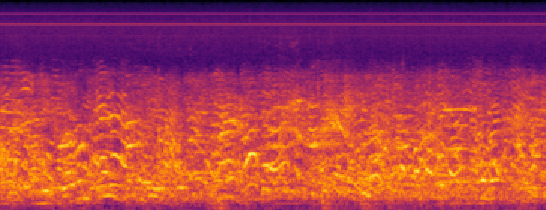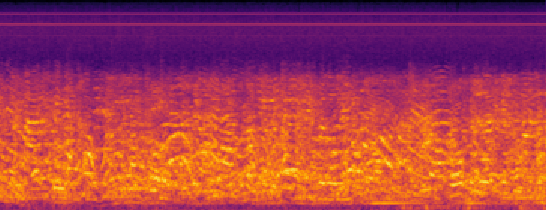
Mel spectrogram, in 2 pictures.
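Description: A crowd of children and adults chattering: many voices talk over one another without a break, steady and loud.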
